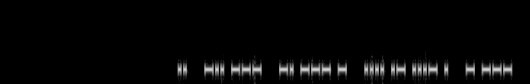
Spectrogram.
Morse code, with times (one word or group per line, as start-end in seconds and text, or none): 1.8-1.9 I
2.1-2.6 DO
2.8-3.5 NOT
3.7-4.5 HAVE
4.7-5.1 TO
